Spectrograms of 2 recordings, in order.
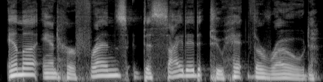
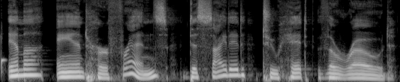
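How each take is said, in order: First: The sentence is read at medium speed. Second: The sentence is read slowly and easily. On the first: "One more time, medium speed" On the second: "Nice, slow, easy read"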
